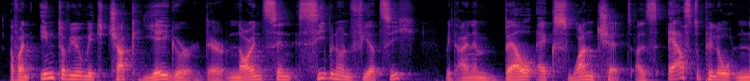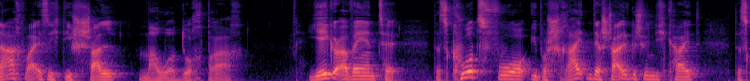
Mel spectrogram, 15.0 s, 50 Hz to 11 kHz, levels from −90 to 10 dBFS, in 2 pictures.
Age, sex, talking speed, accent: 40-59, male, 120 wpm, German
